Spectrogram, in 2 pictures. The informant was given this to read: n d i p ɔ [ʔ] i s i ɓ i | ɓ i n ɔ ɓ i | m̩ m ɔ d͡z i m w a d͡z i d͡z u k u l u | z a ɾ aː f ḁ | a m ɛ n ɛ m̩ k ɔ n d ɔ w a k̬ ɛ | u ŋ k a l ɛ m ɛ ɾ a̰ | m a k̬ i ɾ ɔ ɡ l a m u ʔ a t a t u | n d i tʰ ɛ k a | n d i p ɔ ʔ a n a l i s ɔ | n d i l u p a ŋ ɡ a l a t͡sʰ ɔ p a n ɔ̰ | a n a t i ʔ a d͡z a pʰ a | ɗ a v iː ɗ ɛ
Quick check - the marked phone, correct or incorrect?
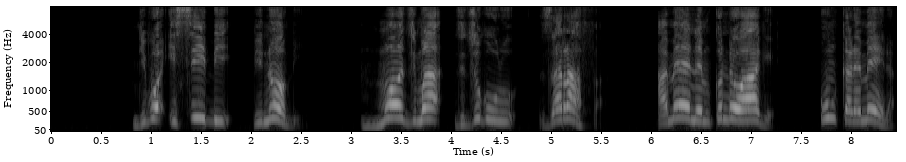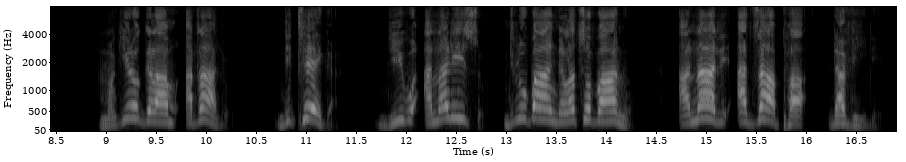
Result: correct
